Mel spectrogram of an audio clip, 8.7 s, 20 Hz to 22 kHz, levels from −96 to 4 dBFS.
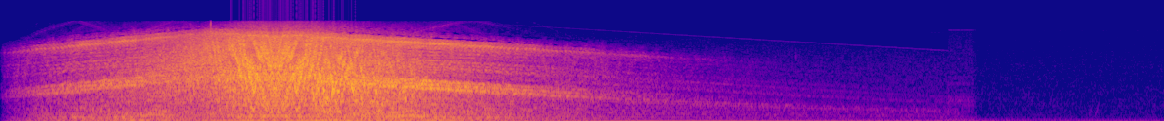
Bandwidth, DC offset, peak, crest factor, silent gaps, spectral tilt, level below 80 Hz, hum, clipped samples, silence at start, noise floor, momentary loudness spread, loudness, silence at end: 11.5 kHz; 0.5%; 0 dBFS; 16 dB; none; -0.5 dB/octave; -38 dBFS; none; under 0.1%; 0.25 s; -70 dBFS; 22 LU; -10 LUFS; 4.35 s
